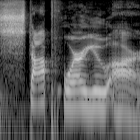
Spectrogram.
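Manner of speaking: mock resounding voice, only lightly suggested. Retelling a man with a rifle ordering the speaker to stop, booming voice. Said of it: "this booming voice says".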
